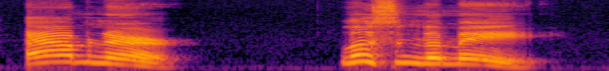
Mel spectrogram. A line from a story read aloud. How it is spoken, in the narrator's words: David yelled at Saul's camp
